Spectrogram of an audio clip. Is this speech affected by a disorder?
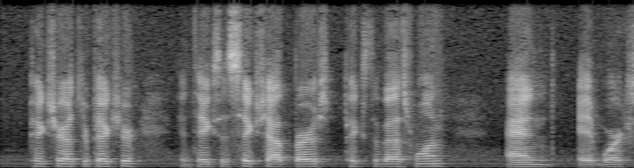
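Yes: cerebral palsy; affects gait and walking.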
